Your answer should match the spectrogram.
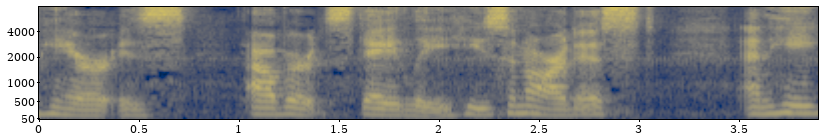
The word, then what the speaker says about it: Albert Staehle: Okay, Mike says this name here is Albert Staehle.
